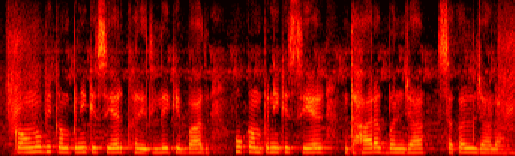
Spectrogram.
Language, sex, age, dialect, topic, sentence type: Bhojpuri, female, 18-24, Western, banking, statement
